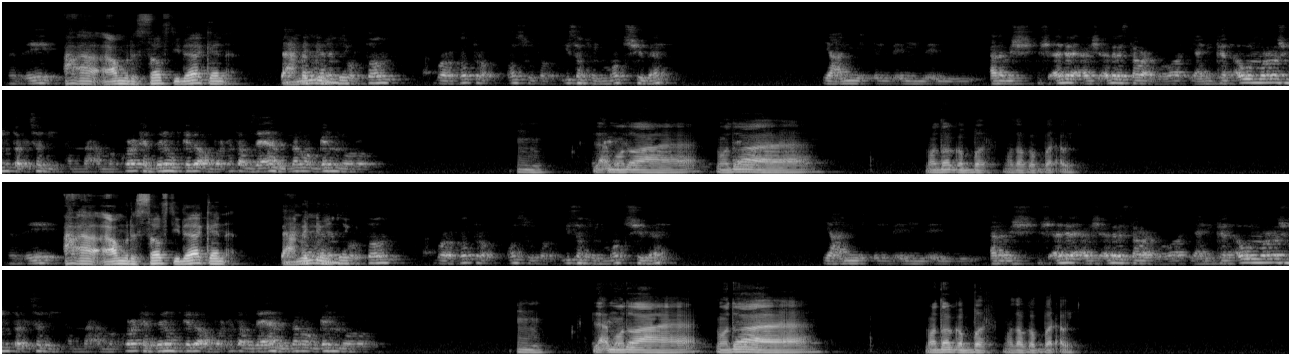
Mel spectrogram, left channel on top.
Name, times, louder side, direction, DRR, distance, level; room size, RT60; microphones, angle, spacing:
voice 1, 0.1-0.5 2.8-3.9 4.4-6.6 8.2-16.6 18.8-19.2 20.1-20.4 20.9-21.0, left 1 dB, 35° left, 5.4 m, -28 dB
voice 2, 0.6-2.3 2.8-3.5 18.0-18.3 18.8-21.1 22.1-23.6, right 4 dB, 65° right, 0.7 m, -21 dB
14.0 x 10.0 x 2.8 m
head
